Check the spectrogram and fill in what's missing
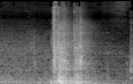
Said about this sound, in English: Turn it all the way up, and it opens up from the top and stays closed at the bottom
